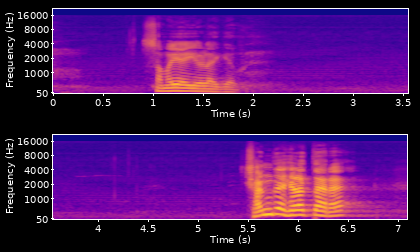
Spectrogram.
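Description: A middle-aged man speaks with animation into a microphone, in short loud bursts with long pauses.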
